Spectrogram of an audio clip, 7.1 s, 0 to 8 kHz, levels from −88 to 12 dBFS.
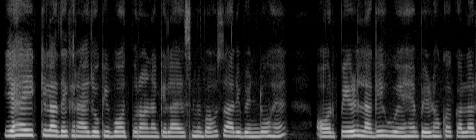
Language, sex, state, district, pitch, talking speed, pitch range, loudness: Hindi, female, Bihar, Gaya, 245 Hz, 220 wpm, 235-260 Hz, -23 LUFS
